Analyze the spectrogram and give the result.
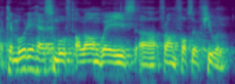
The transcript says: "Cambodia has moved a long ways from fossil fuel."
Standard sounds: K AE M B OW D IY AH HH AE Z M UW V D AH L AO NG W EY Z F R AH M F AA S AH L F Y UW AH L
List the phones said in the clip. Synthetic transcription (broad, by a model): K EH M B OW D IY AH HH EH S M UW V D AH L AO NG W EY S F R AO M F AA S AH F Y UW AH L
